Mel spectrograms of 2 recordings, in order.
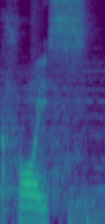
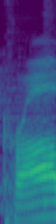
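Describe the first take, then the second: First: The name ends with an s sound. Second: The name ends on a vowel, no s. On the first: The speaker calls it right. "they actually just straight up pronounce it Croyce with the the S" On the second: The speaker calls it wrong. "you'd think it would be Craw"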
